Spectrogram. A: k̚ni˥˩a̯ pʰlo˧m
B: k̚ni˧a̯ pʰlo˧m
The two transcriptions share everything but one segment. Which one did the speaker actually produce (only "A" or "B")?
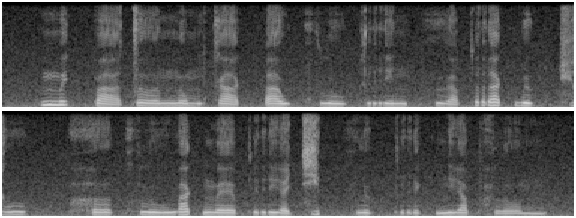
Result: B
